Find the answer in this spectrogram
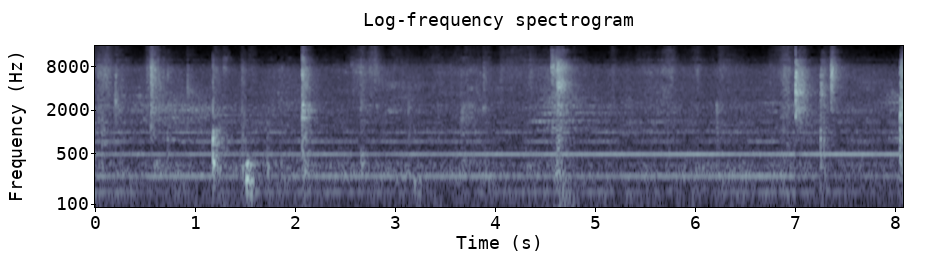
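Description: Hockey stick striking a puck on a rubber training floor: a string of sharp knocks, the two loudest close together about a second and a half in. A steady mechanical hum runs underneath.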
